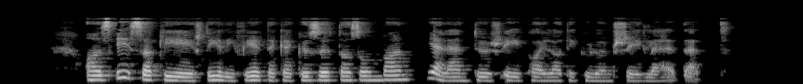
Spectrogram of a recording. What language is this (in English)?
Hungarian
